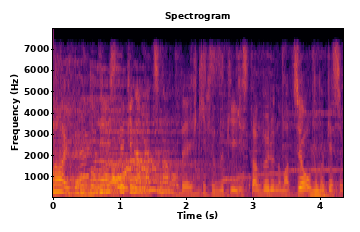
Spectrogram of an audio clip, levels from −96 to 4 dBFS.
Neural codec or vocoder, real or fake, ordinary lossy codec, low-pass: vocoder, 22.05 kHz, 80 mel bands, WaveNeXt; fake; none; 7.2 kHz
